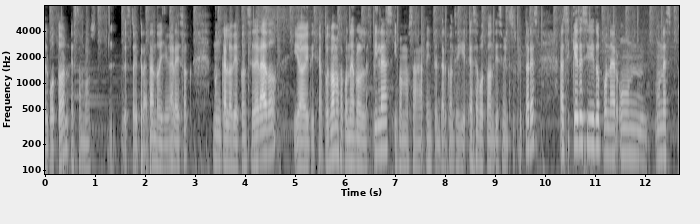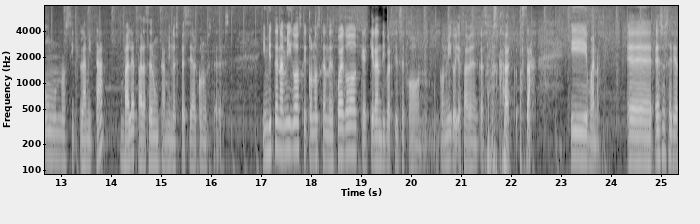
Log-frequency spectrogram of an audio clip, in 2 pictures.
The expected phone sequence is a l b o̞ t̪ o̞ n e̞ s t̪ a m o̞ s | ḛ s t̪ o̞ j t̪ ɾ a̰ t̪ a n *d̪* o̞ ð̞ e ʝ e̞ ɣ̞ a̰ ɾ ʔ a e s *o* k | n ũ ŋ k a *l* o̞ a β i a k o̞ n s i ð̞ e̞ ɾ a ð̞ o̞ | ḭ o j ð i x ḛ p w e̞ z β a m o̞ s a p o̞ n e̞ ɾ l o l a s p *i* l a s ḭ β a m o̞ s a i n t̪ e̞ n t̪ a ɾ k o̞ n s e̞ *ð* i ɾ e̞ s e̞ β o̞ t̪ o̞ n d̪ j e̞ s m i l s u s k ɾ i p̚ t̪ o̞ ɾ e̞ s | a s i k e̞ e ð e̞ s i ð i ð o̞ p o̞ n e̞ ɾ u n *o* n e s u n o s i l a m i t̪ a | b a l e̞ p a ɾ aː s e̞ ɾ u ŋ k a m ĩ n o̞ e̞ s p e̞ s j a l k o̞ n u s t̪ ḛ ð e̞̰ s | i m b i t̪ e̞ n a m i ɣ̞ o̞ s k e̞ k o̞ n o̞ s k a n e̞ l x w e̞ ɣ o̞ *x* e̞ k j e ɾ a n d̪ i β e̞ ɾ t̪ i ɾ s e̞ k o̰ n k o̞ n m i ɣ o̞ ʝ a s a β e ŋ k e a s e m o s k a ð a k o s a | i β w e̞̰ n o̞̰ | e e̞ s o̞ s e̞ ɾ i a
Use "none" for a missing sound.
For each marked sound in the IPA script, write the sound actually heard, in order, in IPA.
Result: d̪, o, l, i, ɣ, u, k

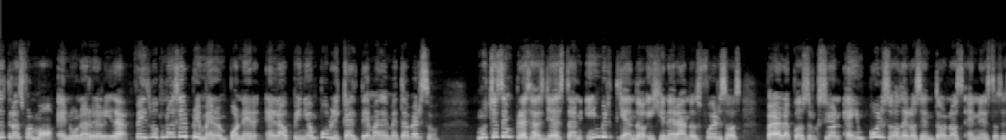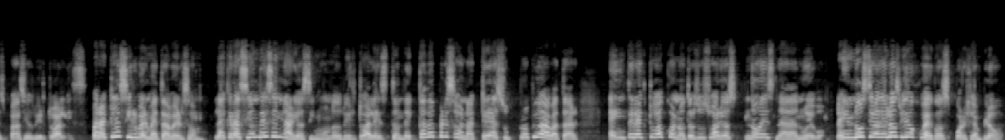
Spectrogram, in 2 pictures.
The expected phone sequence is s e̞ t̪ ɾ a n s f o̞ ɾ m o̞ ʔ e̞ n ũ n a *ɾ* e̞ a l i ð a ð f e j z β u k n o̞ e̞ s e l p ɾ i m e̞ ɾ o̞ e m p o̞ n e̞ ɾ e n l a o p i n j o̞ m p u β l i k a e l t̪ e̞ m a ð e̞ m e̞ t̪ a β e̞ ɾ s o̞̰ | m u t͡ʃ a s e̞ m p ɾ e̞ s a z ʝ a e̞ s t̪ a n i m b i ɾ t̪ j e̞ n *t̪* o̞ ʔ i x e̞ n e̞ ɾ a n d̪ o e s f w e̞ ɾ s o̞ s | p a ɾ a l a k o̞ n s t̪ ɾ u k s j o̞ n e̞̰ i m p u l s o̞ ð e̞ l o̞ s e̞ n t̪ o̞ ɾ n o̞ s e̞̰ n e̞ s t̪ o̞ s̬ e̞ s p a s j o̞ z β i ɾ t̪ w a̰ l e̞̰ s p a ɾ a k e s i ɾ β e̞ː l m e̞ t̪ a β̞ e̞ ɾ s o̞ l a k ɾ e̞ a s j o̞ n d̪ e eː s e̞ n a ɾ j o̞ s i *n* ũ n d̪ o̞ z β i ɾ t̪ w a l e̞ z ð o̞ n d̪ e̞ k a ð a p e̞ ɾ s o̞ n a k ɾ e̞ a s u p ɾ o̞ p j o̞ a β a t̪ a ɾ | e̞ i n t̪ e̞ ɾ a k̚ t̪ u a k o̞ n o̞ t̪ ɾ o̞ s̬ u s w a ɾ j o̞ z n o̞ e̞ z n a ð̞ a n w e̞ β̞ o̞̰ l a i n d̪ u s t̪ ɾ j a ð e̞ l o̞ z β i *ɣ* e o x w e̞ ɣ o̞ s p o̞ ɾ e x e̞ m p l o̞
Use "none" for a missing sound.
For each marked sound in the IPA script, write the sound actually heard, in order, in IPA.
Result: r, d̪, m, ð

